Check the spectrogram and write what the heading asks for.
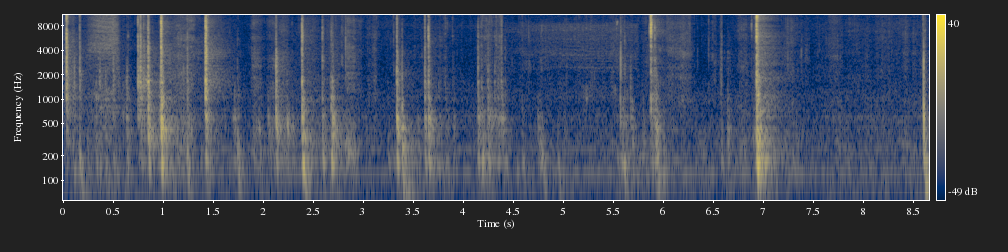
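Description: Ratchet and socket working an 8 mm tail-light bolt: a string of irregular metallic clicks and knocks.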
